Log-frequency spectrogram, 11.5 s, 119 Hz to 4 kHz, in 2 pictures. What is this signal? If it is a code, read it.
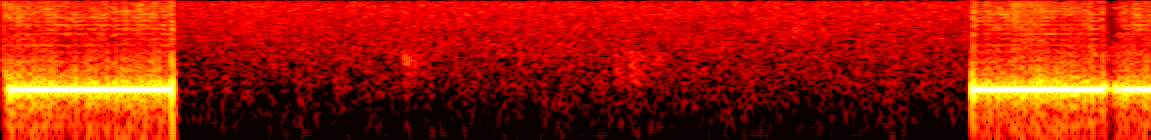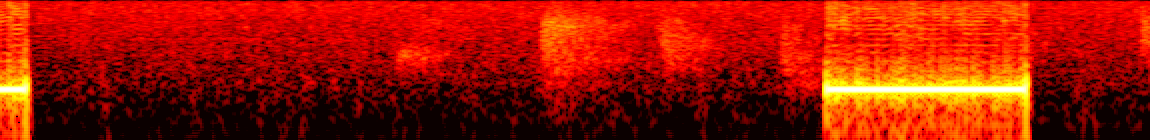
Ringback tone (Europe, 425 Hz).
